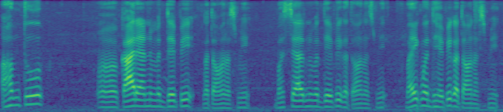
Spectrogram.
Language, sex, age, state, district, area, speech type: Sanskrit, male, 18-30, Karnataka, Bidar, rural, spontaneous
